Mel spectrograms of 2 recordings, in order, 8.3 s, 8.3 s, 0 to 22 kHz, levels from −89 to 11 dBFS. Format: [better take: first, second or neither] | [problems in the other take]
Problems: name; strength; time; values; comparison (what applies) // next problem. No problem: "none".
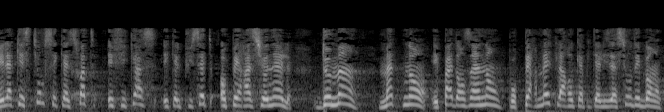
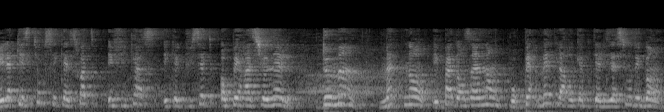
first | background sound (Crowd); 19 dB below the speech // room echo; dies away in 1 s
